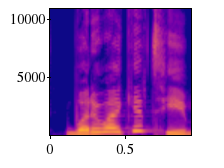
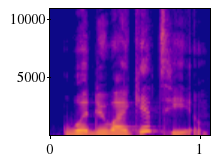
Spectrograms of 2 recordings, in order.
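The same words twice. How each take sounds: First: Higher and louder on the repeat; the plea breaks through the second time; tearful repeat. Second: Said in the usual way. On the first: Real, not acted. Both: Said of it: "getting emotional".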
